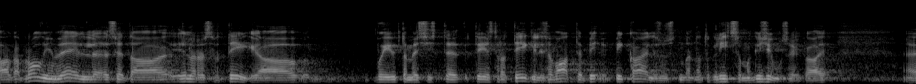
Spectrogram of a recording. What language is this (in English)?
Estonian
